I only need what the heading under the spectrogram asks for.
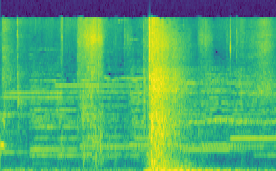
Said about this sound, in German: ich mach mal die, kurz die Tür zu.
